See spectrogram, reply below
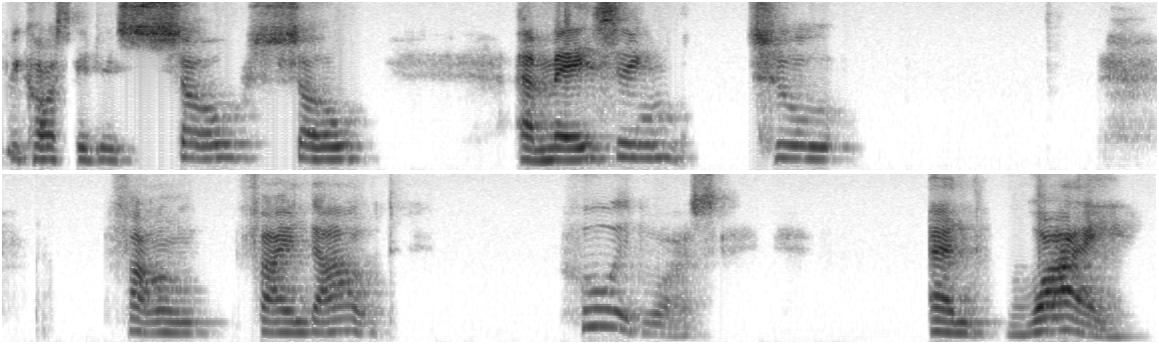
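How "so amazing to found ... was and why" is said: on the verge of crying. Recounting a deeply personal experience to a listener, near tears. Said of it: "I'm nearly crying now".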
